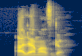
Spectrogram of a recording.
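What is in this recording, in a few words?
"алямазга", Komi, male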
